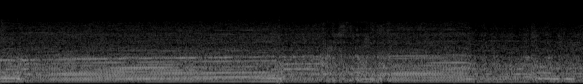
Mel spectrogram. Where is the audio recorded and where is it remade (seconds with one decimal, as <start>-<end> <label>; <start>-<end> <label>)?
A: 0.0-3.2 recorded; 3.2-3.9 remade; 3.9-5.8 recorded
